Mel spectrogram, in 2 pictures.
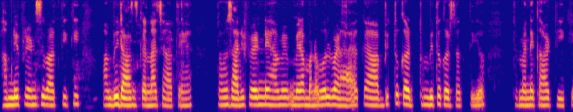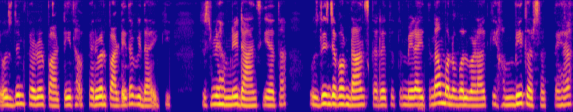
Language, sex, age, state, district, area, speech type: Hindi, female, 30-45, Uttar Pradesh, Bhadohi, rural, spontaneous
